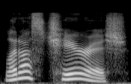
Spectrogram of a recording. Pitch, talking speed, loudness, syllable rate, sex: 220 Hz, 135 wpm, -14 LUFS, 3.3 syllables/s, female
